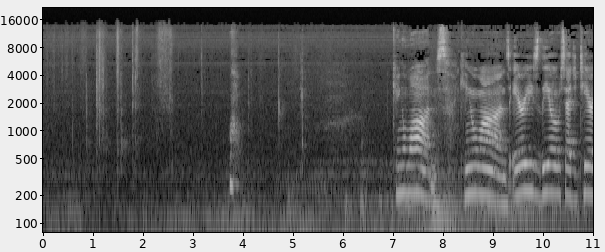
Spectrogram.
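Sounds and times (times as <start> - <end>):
cards being shuffled: 0.0 - 3.3
low room hum: 0.0 - 11.0.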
